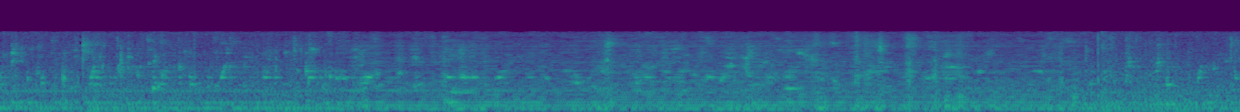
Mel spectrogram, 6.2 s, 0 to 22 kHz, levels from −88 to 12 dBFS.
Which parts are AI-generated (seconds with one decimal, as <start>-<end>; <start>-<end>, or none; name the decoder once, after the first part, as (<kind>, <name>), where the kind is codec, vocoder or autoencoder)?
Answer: 1.7-5.4 (vocoder, HiFi-GAN)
